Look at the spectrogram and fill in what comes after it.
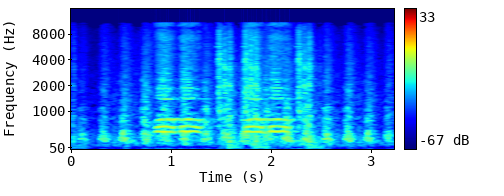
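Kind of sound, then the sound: vehicle, train sound effect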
